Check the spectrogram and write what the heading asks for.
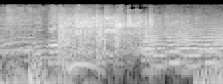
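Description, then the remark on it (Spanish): Glass shatters loudly in a home living room, broken by a child, in a Línea Directa insurance advert: a bright crash of breaking pieces followed by scattered tinkling fragments that continue for a couple of seconds. “Y cuando tu hijo pincha en el salón de tu casa, así.”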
